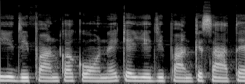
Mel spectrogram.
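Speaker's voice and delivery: ordinary talk, nothing marked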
